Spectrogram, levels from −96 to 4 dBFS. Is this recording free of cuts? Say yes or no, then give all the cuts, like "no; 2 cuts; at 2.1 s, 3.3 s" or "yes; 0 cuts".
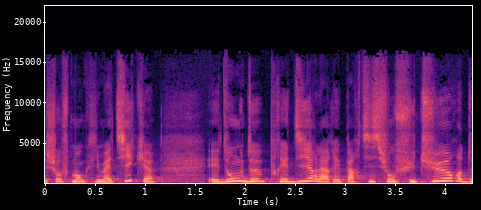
yes; 0 cuts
